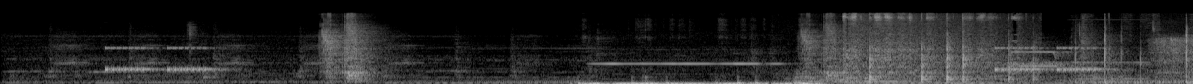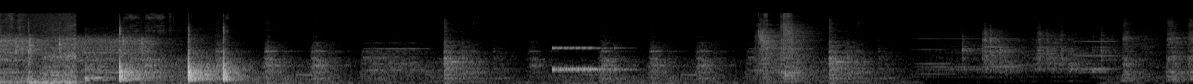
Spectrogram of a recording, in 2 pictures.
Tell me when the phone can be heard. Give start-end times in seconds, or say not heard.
1.1-2.1, 9.9-11.1, 17.4-18.2.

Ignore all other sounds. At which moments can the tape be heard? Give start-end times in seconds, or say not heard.
3.1-3.6, 8.0-8.4, 19.4-19.9.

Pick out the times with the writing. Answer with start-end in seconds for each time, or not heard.
5.7-14.2.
